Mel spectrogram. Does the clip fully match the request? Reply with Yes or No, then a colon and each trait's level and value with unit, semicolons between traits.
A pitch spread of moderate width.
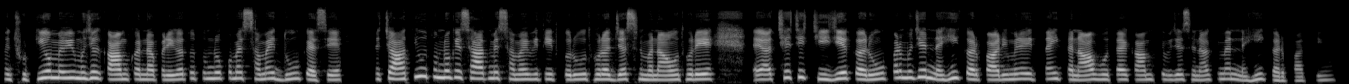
Yes: average, 3.4 semitones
